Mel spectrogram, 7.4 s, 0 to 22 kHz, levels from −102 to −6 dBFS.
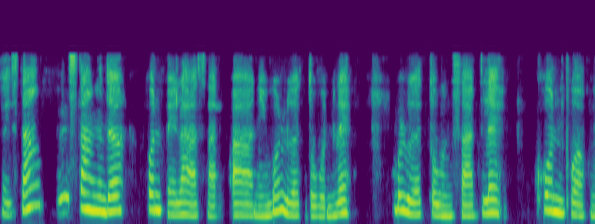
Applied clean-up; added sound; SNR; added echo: neural mask model Resemble Enhance denoiser.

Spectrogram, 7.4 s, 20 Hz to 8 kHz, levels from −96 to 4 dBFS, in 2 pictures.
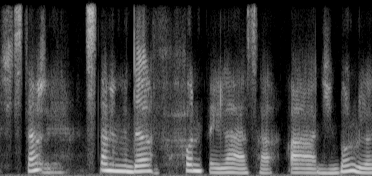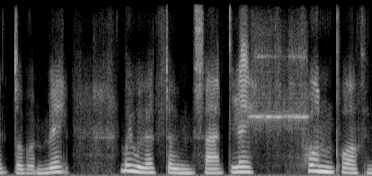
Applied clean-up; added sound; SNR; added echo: neural diffusion model UNIVERSE++.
